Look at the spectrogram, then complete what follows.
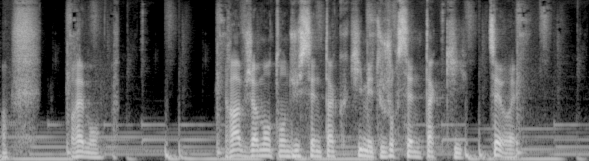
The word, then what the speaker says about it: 洗濯機: Donc là, on voit sentakuki, à savoir que les Japonais bien souvent disent sentakki parce que c'est plus facile à prononcer.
